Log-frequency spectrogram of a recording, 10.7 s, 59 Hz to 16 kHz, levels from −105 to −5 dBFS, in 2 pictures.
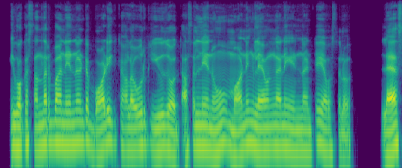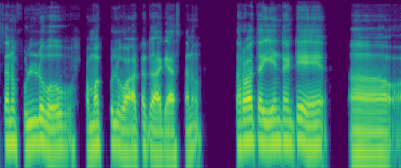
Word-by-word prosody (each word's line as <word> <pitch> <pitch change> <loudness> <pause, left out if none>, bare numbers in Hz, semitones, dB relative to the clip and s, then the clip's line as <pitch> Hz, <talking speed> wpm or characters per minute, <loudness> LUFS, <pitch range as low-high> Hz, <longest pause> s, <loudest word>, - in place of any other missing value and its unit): ఈ - - -2
ఒక 125 +2 -3
సందర్భాన్ని 135 +2 +1
ఏంటంటే, 135 +2 -1
బాడీకి 130 +5 0
చాలా 110 0 -2
వరకు 125 -1 -4
యూజ్ 120 +1 -1
అవుద్ది. - - -3
అసలు 125 +2 -4
నేను 110 -2 -1 0.2
మార్నింగ్ 125 +6 -1
లేవంగానే 115 +1 0
ఏంటంటే, 105 +3 -5 0.2
అసలు 110 - -8 0.5
లేస్తాను. 140 +2 +5
Full 140 +4 +1 0.5
stomach 125 +3 -2
full 130 -2 -2
water 110 +3 +1
తాగేస్తాను. 100 +2 +1 0.6
తర్వాత 145 +2 +6 0.2
ఏంటంటే 145 +1 +1 0.7
ఆహ్, 100 -1 +1
120 Hz, 135 wpm, -23 LUFS, 105-135 Hz, 0.7 s, తర్వాత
